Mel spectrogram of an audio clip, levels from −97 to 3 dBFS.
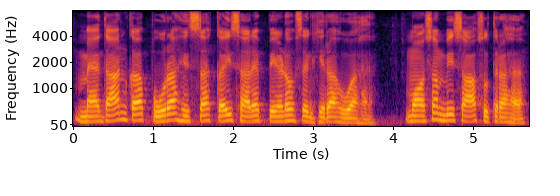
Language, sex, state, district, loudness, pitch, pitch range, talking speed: Hindi, male, Jharkhand, Palamu, -15 LUFS, 135 Hz, 125-145 Hz, 170 wpm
